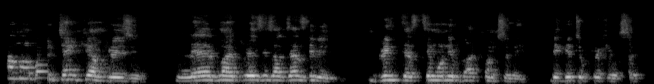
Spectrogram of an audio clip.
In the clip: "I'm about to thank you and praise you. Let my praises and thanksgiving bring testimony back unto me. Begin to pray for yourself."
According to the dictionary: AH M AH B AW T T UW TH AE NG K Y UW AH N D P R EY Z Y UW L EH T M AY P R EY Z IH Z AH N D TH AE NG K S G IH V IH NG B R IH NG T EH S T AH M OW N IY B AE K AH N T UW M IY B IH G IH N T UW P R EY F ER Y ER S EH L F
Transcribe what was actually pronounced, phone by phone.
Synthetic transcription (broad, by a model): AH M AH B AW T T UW T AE NG K Y UW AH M P R EY Z Y UW L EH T M AY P R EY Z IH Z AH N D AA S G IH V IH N B R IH NG T EH S T AH M OW N IY B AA K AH N T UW M IY B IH G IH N T UW P R EY F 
